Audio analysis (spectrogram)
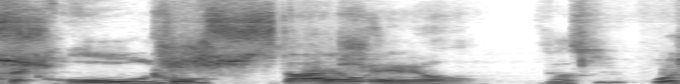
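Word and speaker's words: Kölsch: Say How do you pronounce Kolsch. that? Kolsch.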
